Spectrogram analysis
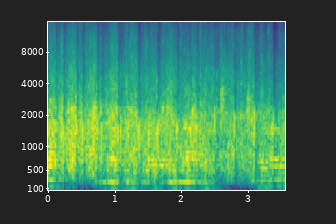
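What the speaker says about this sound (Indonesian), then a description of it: "Kita tepuk tangan untuk anak-anak kita." An audience applauds children at a name-day and birthday celebration of a Catholic seniors' association, a steady wash of clapping throughout with a faint voice underneath.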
